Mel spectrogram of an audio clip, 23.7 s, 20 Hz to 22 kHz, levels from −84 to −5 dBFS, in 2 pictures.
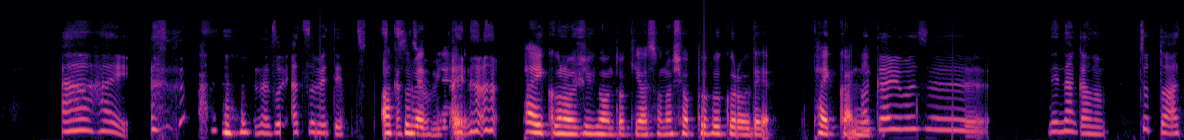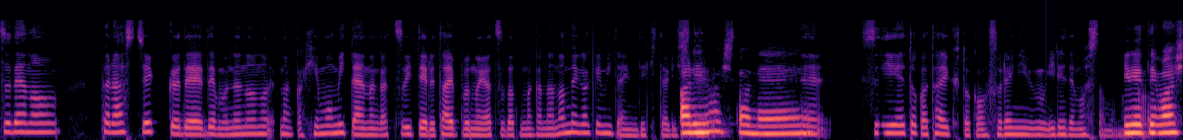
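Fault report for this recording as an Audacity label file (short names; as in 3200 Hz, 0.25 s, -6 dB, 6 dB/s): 3.200000	3.200000	pop -25 dBFS
7.030000	7.040000	gap 10 ms
9.520000	9.530000	gap 8.1 ms
17.770000	17.770000	pop -29 dBFS
22.300000	22.300000	pop -27 dBFS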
